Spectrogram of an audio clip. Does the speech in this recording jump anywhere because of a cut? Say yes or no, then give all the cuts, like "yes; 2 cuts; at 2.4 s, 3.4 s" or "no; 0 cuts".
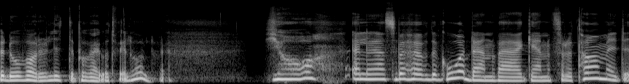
yes; 3 cuts; at 1.6 s, 3.9 s, 4.4 s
